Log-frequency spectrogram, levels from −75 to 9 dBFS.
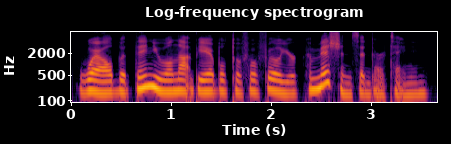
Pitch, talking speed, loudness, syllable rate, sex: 180 Hz, 230 wpm, -17 LUFS, 5.8 syllables/s, female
